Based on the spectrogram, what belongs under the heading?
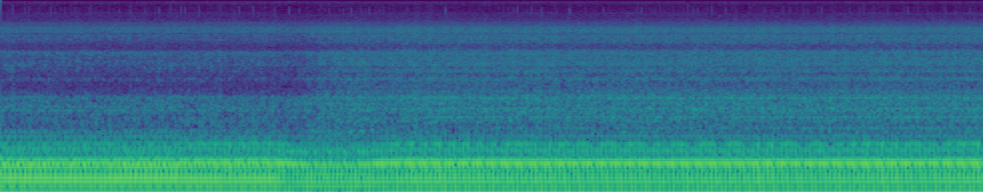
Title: Exhaust leaks sound like Lamborghini?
